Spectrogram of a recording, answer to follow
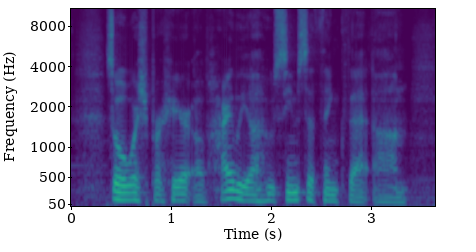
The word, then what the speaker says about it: Hylea: So yeah, first of all, it's pronounced Hylea. I was putting the emphasis on the wrong one.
